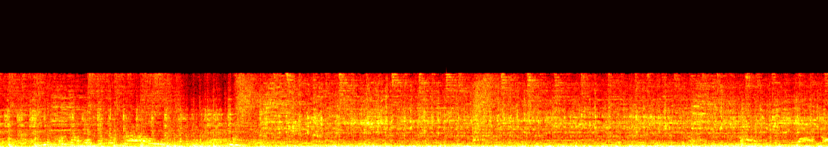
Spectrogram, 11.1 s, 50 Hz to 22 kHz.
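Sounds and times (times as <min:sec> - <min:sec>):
bass guitar: 0:00.0 - 0:11.0
distorted electric guitar: 0:00.0 - 0:11.0
drum kit: 0:00.0 - 0:11.0.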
